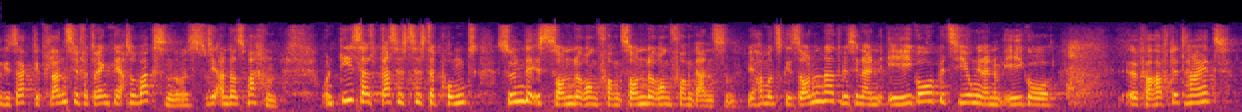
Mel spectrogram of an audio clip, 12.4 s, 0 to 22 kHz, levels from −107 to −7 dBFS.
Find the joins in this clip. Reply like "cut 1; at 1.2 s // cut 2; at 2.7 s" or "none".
cut 1; at 1.3 s // cut 2; at 2.1 s // cut 3; at 4.1 s // cut 4; at 6.2 s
